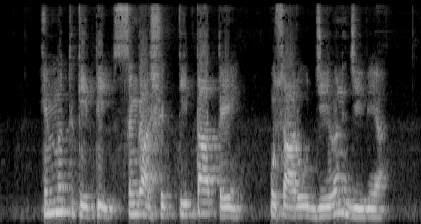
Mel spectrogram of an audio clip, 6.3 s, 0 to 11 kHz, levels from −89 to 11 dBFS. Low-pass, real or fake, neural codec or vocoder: 9.9 kHz; real; none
